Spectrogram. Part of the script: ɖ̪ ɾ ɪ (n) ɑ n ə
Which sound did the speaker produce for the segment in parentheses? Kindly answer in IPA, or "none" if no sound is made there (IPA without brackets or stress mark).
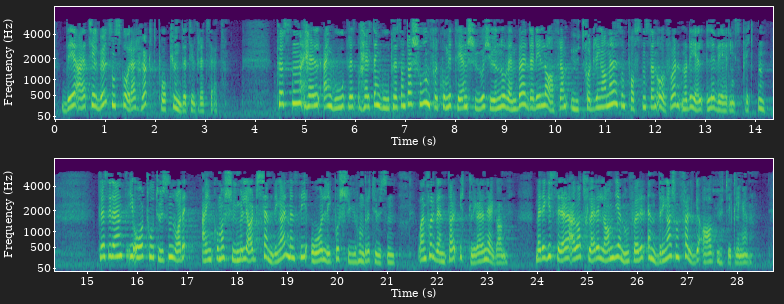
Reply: ŋ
